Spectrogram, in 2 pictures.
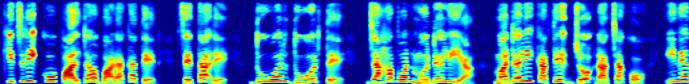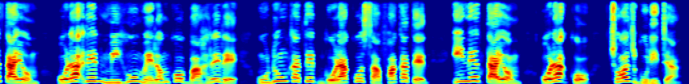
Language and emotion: Santali, neutral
